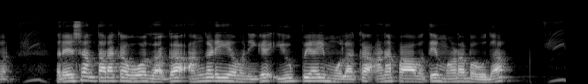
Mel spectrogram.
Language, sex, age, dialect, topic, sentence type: Kannada, male, 18-24, Central, banking, question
